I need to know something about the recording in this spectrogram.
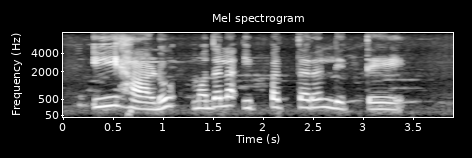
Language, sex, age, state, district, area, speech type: Kannada, female, 18-30, Karnataka, Chitradurga, urban, read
